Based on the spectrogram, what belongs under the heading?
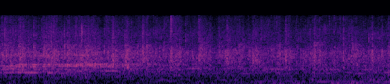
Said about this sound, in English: Can you please give everyone a massive round of applause?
